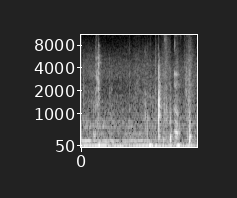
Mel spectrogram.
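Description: Hand ratchet pipe threader cutting a thread on a steel pipe: sharp metallic clicks of the ratchet and die, one early and several in quick succession about one and a half seconds in, over a steady low hum.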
